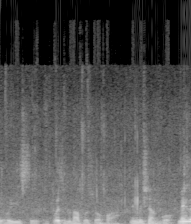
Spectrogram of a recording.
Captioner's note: rain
